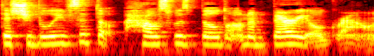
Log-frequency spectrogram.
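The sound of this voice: An unforced reading voice.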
